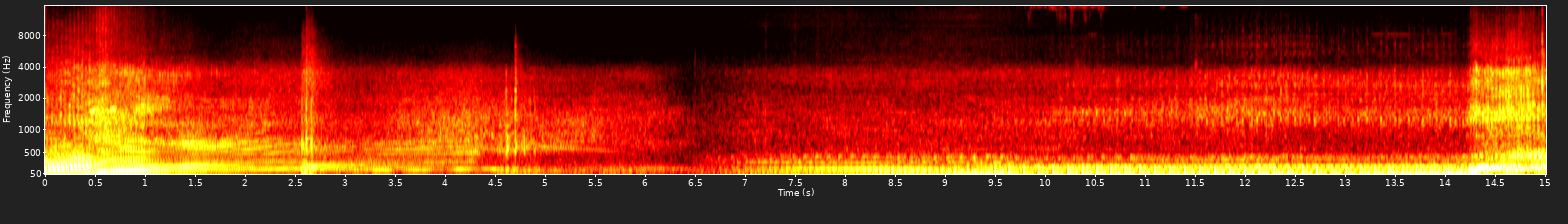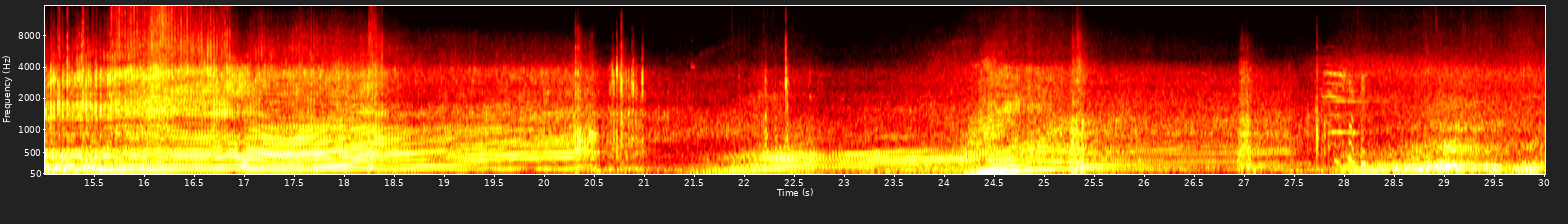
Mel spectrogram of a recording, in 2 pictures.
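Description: Mercedes-AMG 4.0-litre twin-turbo V8 cars, a Brabus 700-tuned C63S estate and an AMG GT R, driving past and accelerating hard. A close pass with falling pitch comes first, then a steady low exhaust rumble, then loud full-throttle runs with rising revs and gear changes, with a few sharp exhaust cracks.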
